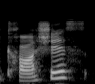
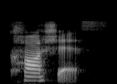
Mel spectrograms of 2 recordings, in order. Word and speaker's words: cautious: uppercase for please be cautious you have a u for all and then you have t i for sh and then you have o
